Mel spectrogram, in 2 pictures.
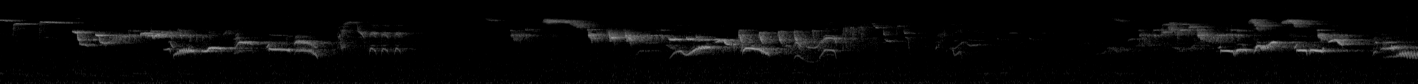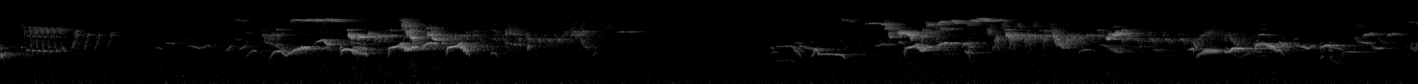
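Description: A songbird singing in five phrases of quick, rising and falling chirps, each a few seconds long, with pauses of about two seconds between them.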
